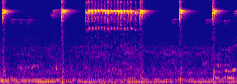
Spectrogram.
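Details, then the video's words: Sunbird, described as vocally active, delivers 'tembakan pelatuk' woodpecker-style bursts: piercing high chips spaced about a second apart, with a fast rattling trill of roughly twenty-five even pulses in the middle. Steady low background hum. "KONIN GACOR FULL TEMBAKAN PELATUK"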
